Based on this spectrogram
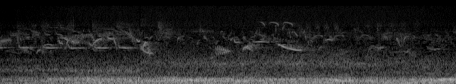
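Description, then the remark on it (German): A blackcap, skylarks overhead and a nightingale sing together: a continuous tangle of thin, high chirps, trills and whistles, with the nightingale's beating phrases and high whistles, over a steady low outdoor rumble like wind, with no voices. “Wir hören die Feldlerchen über uns und die Nachtigall mit ihrem Schlagen und ihren hohen Pfeiftönen.”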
